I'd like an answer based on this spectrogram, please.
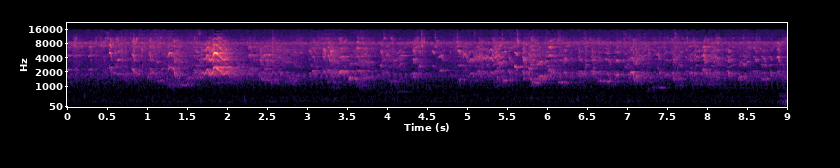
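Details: Several African wild dog puppies squeal and twitter near their den, with one loud rising squeal early on followed by a run of softer, high chattering notes against faint insect noise.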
